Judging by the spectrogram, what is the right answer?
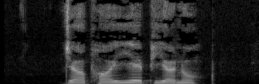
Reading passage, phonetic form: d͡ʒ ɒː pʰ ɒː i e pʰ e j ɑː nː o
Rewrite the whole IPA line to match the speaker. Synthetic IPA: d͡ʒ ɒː pʰ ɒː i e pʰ i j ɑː n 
